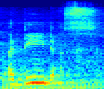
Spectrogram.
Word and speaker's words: adidas: called adidas adidas so also pronounce it american so you call it adidas not a guidance or anything else adidas okay the last two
